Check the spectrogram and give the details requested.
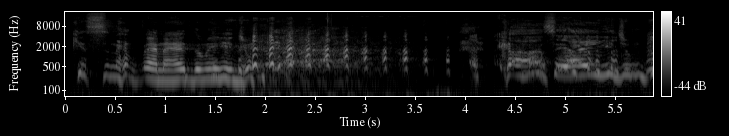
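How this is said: It is said while laughing.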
